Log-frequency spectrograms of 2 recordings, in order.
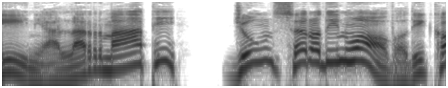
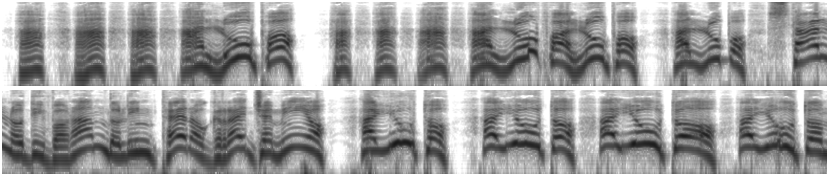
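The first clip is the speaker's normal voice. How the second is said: desperate cries; 9 semitones higher than usual. Acted. Shepherd boy begging the village for help, desperate. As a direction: scream for help as the wolves attack. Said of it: "cominciò a gridare disperatamente".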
